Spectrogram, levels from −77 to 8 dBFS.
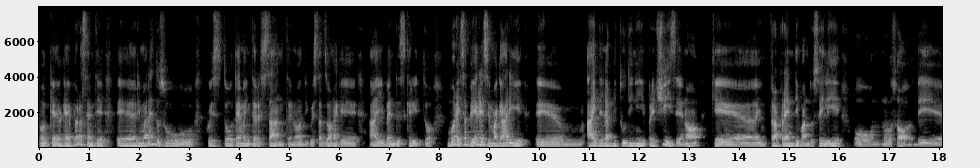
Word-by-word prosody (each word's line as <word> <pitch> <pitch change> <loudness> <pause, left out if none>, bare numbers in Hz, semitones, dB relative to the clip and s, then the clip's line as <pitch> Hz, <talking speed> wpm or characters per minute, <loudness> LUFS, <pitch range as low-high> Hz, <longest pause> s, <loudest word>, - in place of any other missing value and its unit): Okay, 140 -4 +1
okay, 120 0 +2
però - - 0
senti, 120 -1 0 0.3
ehm, 120 0 +2
rimanendo 145 +9 +1
su 115 -7 -2 0.2
questo 125 -1 -3
tema 130 +1 +1
interessante, 110 -3 0
no, 105 +2 -1
di 100 0 -6
questa 105 0 -5
zona 120 +1 +1
che 100 -2 -3 0.2
hai 105 0 0
ben 110 +3 +1
descritto, 110 -2 -3 0.2
vorrei 160 +6 +3
sapere 175 +1 +3
se 170 - 0
magari, 130 -2 +2
ehm, 105 -1 -2
hai 140 +2 +4
delle 130 -2 +1
abitudini 120 0 +2
precise, 120 - 0
no, 150 +7 0
che 105 -5 0
intraprendi 120 +4 +2
quando 105 -1 -1
sei 125 +4 -1
lì 125 +3 +2 0.2
o 105 0 -5
non 105 +1 -6
lo 110 - -2
so, 95 -4 -1
di 100 +1 -3
115 Hz, 125 wpm, -21 LUFS, 105-130 Hz, 0.3 s, hai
